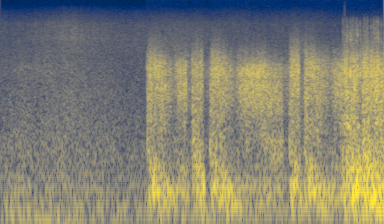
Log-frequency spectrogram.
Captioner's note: guns firing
